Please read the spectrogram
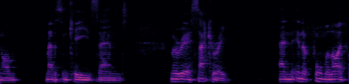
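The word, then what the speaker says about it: Sakkari: in the chat saying it's not zakari it's zachary in the end i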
